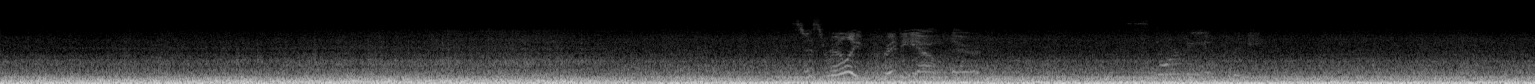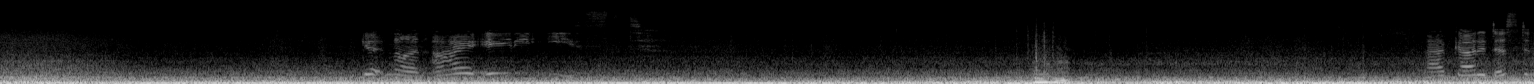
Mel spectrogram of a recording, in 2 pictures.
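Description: Steady low road and engine rumble heard from inside a car driving on a highway, with a hiss of wind and tyre noise that falls away about halfway through. A single brief knock comes near the end.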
